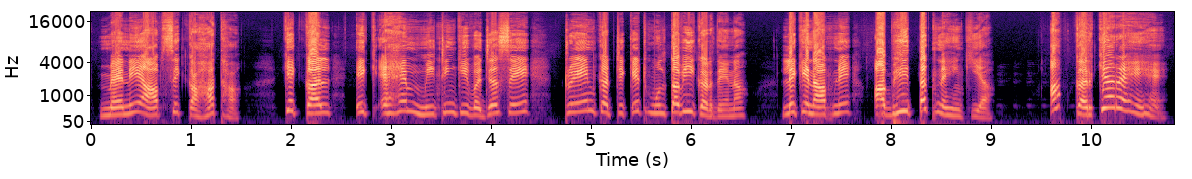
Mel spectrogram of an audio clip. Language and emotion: Urdu, angry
